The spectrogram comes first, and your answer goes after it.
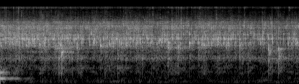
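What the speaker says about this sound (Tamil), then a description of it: "வெந்தயம் கடுகு நல்லா பொரிஞ்சதுக்கப்புறமா" Mustard seeds, fenugreek and curry leaves spluttering in hot oil for a fish curry, a dense, steady hiss and crackle of frying that carries on without pause, close and loud, with no voices over it.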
